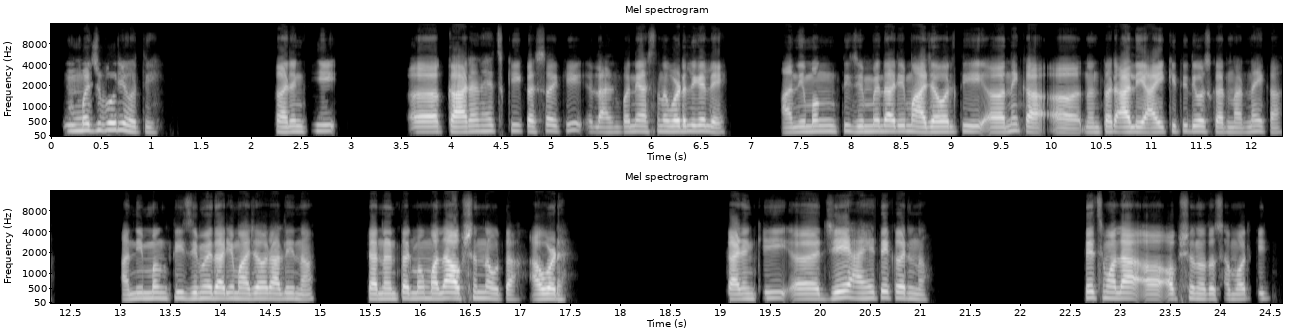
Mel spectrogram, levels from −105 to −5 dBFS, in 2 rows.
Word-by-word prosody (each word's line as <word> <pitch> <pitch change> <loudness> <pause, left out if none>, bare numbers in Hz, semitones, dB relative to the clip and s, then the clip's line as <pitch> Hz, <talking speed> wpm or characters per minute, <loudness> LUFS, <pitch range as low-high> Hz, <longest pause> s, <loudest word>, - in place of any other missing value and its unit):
मजबुरी 215 +3 -1
होती. 160 -5 -5 1.2
कारण 170 +1 0
की 195 +2 -6 0.8
अ, 165 +1 +4
कारण 170 +2 +5
हेच 190 0 -7
की 200 -1 -8
कसं 175 +2 -3
आहे 190 - -2
की 210 +5 -9 0.2
लहानपणी 160 +2 -5
असताना 175 0 -2
वडील 175 0 +3
गेले 175 -5 +1 0.6
आणि 155 +2 -3
मग 180 +1 -2
ती 190 - -7
जिम्मेदारी 180 +1 0
माझ्यावरती 165 +1 +2
अ, 155 0 +2
नाही 205 +3 -5
का 165 -2 +4
अ, 140 -2 -1
नंतर 155 +2 -4
आली. 160 0 +5
आई 155 +1 +3
किती 180 0 -9
दिवस 175 -1 -3
करणार 155 -1 -4
नाही 175 +2 -5
का? 145 -1 -7 0.7
आणि 165 +4 -3
मग 180 0 -2
ती 190 0 -1
जिम्मेदारी 180 0 +2
माझ्यावर 175 +1 +2
आली 175 +1 -2
ना 150 -2 -4 0.6
त्यानंतर 170 +2 +2
मग 180 +1 -2
मला 180 +1 +6
ऑप्शन 180 +2 +3
नव्हता 165 -4 -2
आवड 160 +1 +4 1.7
कारण 165 +1 +3
की 185 +3 -7
अ, 165 0 +1
जे 195 +3 +6
आहे 180 +1 0
ते 205 - +5
करणं. 180 -5 -1 1.6
तेच 200 0 0
मला 180 -1 +5
अ, - - -2 0.2
ऑप्शन 170 +2 -5
होतं 165 0 -1
समोर, 160 0 -4
की 170 - -10
175 Hz, 145 wpm, -24 LUFS, 160-185 Hz, 1.7 s, मला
